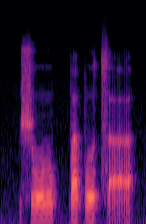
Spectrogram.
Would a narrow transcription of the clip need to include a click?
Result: no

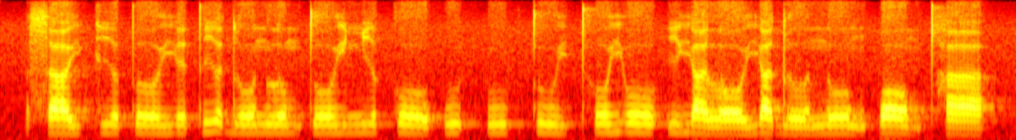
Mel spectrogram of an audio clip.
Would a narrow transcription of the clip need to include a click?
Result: no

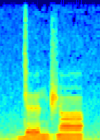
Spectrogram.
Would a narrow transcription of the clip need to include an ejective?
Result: no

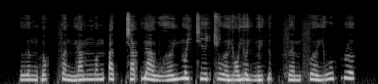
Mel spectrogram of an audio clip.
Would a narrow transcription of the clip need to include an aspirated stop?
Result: no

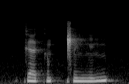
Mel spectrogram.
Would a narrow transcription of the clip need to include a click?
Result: yes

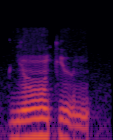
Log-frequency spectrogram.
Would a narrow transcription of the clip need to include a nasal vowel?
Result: yes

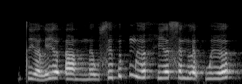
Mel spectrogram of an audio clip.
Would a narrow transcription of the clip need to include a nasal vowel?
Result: no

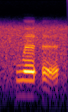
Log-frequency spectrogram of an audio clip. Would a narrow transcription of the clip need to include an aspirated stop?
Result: no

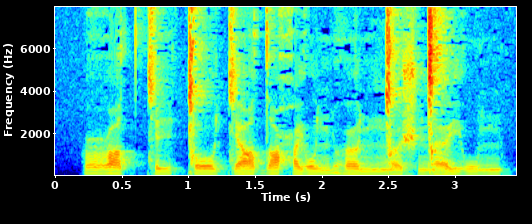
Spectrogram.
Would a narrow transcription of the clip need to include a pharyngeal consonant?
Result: yes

